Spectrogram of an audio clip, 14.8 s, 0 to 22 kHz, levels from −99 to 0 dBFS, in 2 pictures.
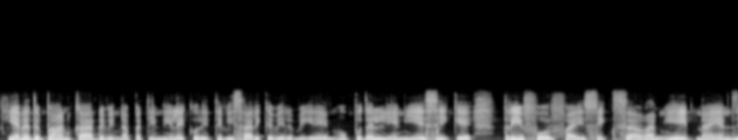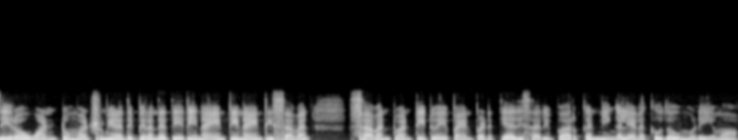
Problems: background sounds at intervals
